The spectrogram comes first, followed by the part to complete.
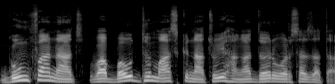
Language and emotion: Goan Konkani, neutral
